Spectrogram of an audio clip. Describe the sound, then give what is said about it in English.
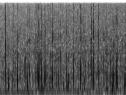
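Steady rain patters on an umbrella and falls through trees while someone walks outdoors, a dense, hissing wash dotted with sharp, irregular drops, fairly loud and continuous with no voices. “Walking in the Rain? One of My Favorite Ways to Find Respite”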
